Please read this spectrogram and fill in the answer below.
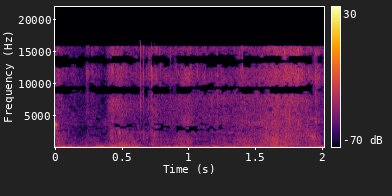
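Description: Near silence: faint outdoor background with a low rumble and a few soft ticks.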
